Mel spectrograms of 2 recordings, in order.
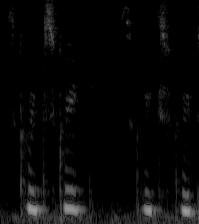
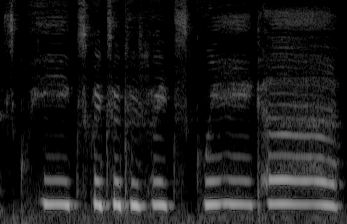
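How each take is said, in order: First: High, whispery little squeaks; tiny high mouse noise. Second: Very high, frantic loud squealing; piercingly high alarmed squeaks; panicked mouse. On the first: Mouse comes back squeaking. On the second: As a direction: squeal like a mouse caught by the tail. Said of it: "And the mouse said". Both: Acted.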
